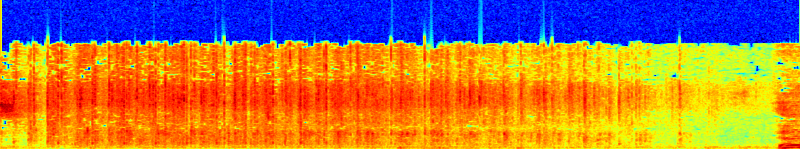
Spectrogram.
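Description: Audience applauding, many hands clapping in a steady patter that dies away near the end.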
